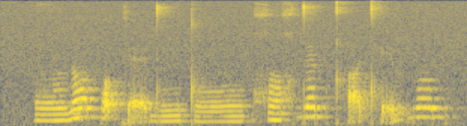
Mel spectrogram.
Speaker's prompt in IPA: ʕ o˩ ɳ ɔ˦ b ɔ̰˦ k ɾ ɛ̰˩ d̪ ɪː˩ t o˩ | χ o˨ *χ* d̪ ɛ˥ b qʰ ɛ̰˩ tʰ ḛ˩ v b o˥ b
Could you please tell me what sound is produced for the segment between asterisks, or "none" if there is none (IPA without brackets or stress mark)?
χ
